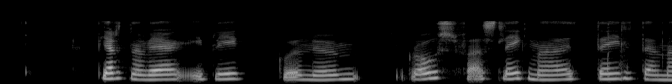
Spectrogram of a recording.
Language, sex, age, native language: Icelandic, female, 11, German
